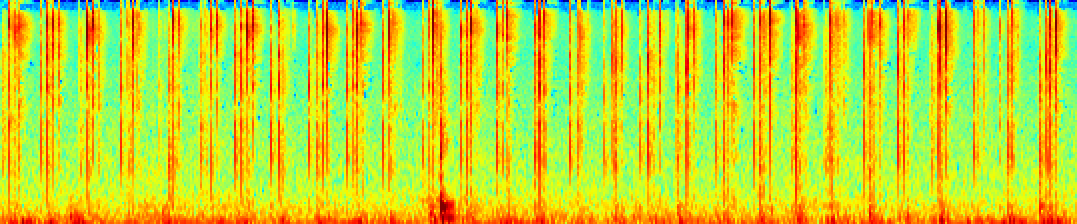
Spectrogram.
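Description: Long nails tap the vented back of a black plastic vented hairbrush, then tap and scratch its handle. The result is a steady, rapid run of crisp, bright clicking bursts with almost no ring and very little low end.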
